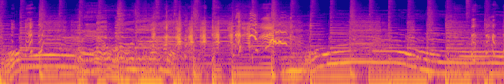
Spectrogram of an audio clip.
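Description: A dog, Finnegan, howls in long, wavering, rising and falling cries over a steady band track with drums, the howls loud, repeating throughout the music.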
